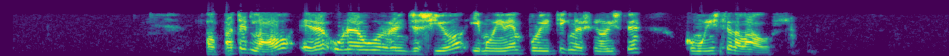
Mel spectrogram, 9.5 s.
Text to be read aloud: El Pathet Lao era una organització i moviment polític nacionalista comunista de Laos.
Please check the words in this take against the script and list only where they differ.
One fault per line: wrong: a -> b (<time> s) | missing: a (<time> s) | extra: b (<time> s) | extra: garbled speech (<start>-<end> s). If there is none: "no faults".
no faults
